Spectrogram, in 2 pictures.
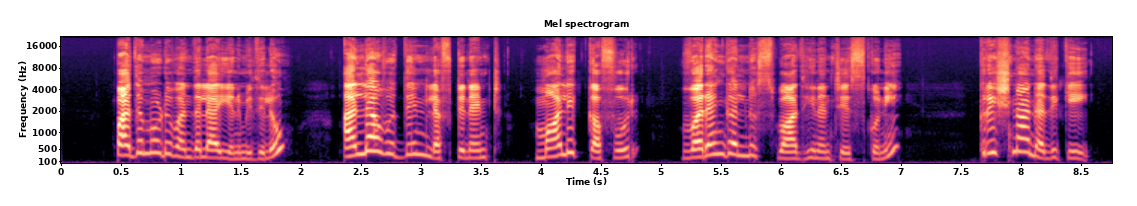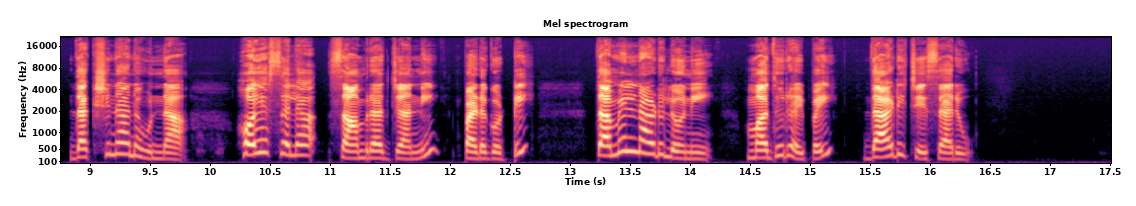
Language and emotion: Telugu, neutral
